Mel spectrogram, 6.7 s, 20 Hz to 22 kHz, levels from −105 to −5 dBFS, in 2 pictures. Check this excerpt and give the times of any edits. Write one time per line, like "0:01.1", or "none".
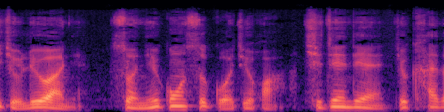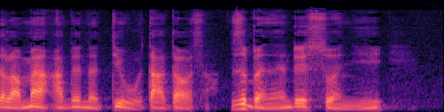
0:02.2
0:05.0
